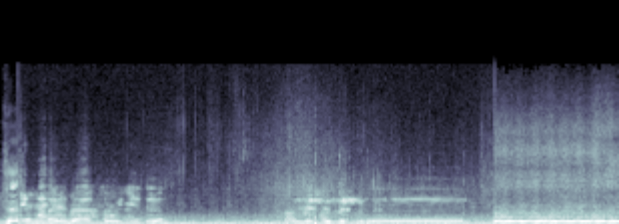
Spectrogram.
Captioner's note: radio communications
